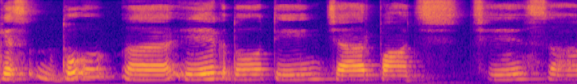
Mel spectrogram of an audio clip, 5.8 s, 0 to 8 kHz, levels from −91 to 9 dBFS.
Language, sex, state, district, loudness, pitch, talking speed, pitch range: Bhojpuri, male, Uttar Pradesh, Gorakhpur, -18 LUFS, 180 Hz, 115 wpm, 175-195 Hz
